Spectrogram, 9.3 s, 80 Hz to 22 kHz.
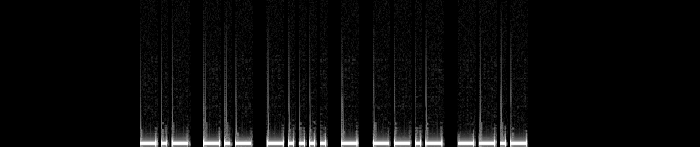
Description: Morse code, heard as a keyed tone, about 17 wpm, 700 Hz. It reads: KK6TQQ
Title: USA Call Signs - 6 Characters - Repeated 3x - 17wpm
